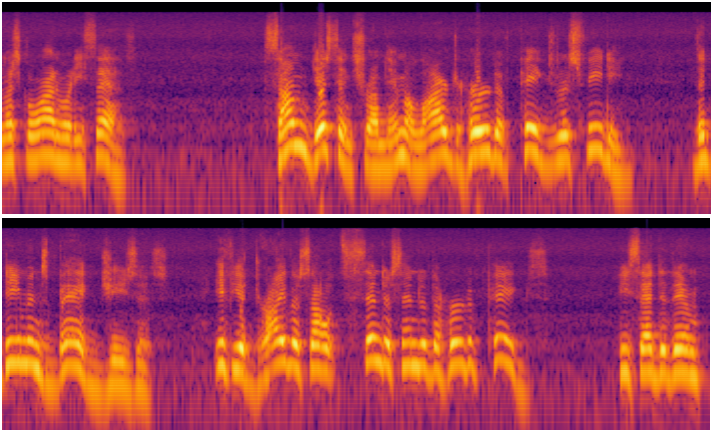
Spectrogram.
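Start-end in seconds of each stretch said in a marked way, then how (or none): 2.6-14.1 measured King James reading voice; steady pulpit reading; scripture reading. Acted. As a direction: read the Bible passage to the congregation. Reads scripture aloud in church.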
